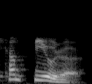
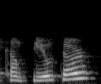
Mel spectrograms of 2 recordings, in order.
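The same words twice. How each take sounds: First: The t is pronounced like a quick r. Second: The t is pronounced as a clear t. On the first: "como se esse T aí fosse um R" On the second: "Teve um momento que eu falei computer"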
